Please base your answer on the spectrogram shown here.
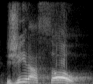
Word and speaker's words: girassol: Girassol, do verbo girar, gira de girar, mais sol. Para que não ficasse, né, com a escrita e nem a pronúncia errada, foi-se acrescentado mais um S, para ficar girassol.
